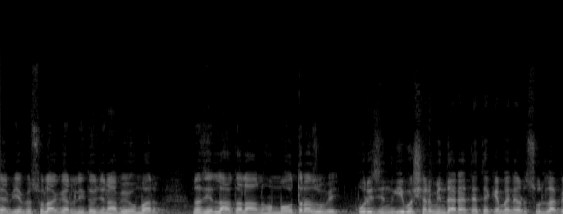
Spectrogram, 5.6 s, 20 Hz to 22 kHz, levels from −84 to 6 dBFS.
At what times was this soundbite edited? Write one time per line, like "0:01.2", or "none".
0:03.5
